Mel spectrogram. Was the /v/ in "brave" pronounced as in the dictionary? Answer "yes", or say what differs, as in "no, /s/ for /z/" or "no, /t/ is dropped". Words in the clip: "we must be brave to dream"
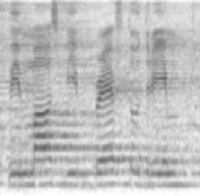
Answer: no, /f/ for /v/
